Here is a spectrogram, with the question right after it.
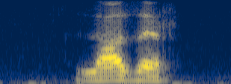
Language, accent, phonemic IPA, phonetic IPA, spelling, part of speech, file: Armenian, Eastern Armenian, /lɑˈzeɾ/, [lɑzéɾ], լազեր, noun, Hy-լազեր.ogg
- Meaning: laser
